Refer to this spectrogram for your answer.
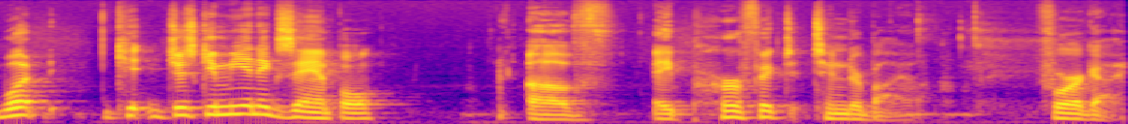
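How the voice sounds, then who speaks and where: A man's medium-pitched voice at a moderate pace, with very wide pitch swings and long, frequent pauses. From Canada. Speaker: podcast host. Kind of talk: casual chat.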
